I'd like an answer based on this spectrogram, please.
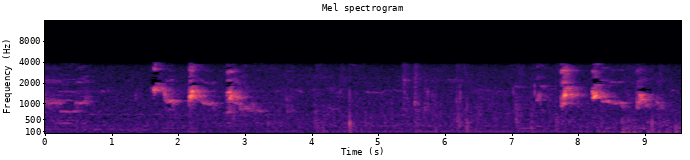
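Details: Seven-week-old female English Springer Spaniel puppy, liver and white tri-color, recorded 5/18/09. Gives short high whimpering yips in two bursts, rising and falling squeals around two seconds and again near eight seconds, with quiet gaps between.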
